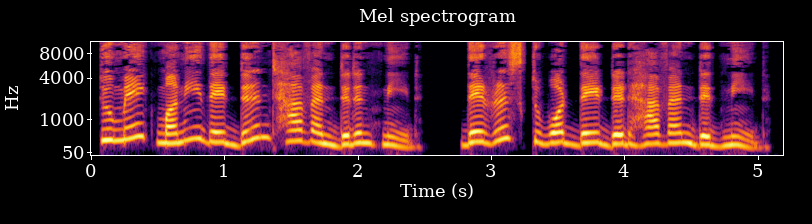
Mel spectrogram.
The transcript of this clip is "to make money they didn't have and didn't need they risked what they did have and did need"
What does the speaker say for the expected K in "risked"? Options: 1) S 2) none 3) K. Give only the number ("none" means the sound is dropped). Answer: 3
